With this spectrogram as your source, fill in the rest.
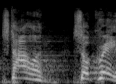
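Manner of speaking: fawning, earnest, gushing late-night talk-show host voice. Impression of a talk show host interviewing Stalin, Jimmy Fallon impression. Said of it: "Here's my impression of Jimmy Fallon interviewing Stalin".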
